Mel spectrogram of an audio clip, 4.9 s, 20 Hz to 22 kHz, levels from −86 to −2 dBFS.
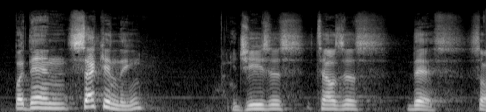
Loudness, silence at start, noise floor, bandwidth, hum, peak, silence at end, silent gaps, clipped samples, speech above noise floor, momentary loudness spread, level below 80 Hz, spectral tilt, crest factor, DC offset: -21 LUFS; 0.15 s; -57 dBFS; 15 kHz; none; -4 dBFS; 0 s; none; under 0.1%; 36 dB; 17 LU; -60 dBFS; -3.5 dB/octave; 20 dB; under 0.1%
